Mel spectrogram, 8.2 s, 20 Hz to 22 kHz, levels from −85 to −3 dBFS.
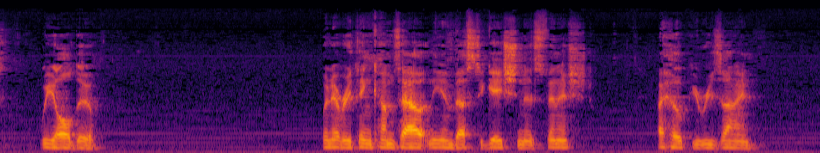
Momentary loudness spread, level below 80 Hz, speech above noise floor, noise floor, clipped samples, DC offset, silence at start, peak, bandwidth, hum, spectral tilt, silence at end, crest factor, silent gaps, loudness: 12 LU; -58 dBFS; 28 dB; -52 dBFS; under 0.1%; under 0.1%; 0 s; -4 dBFS; 17.5 kHz; 60 Hz at -50 dBFS; -3 dB/octave; 0.6 s; 22 dB; none; -24 LUFS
